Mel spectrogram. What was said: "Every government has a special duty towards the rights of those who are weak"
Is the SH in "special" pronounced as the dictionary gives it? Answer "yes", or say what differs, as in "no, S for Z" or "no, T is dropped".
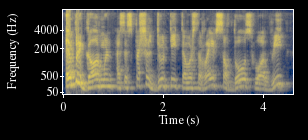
yes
